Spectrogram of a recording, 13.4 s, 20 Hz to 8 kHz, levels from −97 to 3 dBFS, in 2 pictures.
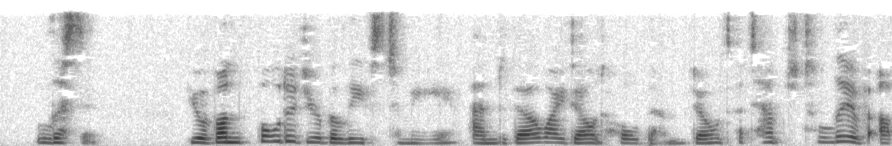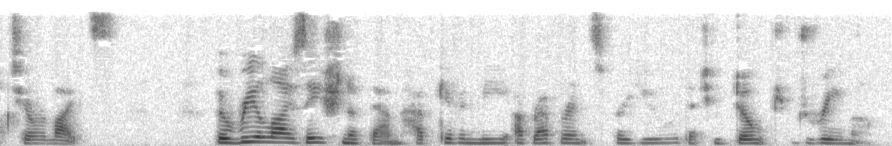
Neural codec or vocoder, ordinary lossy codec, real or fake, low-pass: none; MP3, 48 kbps; real; 7.2 kHz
